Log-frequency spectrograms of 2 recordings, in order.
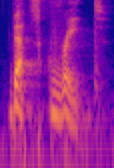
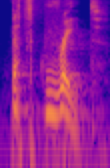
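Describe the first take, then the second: First: The voice sounds harsh and angry. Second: The voice sounds harsh and angry.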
